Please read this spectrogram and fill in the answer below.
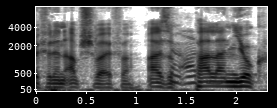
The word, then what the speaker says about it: Palahniuk: Im Englischen sagt man Palahniuk, als wären das zwei Namen, Paula und Nick.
